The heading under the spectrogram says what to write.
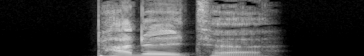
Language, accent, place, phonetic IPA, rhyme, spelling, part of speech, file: German, Germany, Berlin, [ˈpadl̩tə], -adl̩tə, paddelte, verb, De-paddelte.ogg
- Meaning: inflection of paddeln: 1. first/third-person singular preterite 2. first/third-person singular subjunctive II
